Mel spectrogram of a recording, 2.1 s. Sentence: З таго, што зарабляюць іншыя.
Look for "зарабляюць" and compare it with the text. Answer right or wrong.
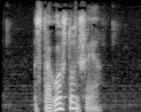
wrong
